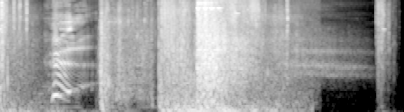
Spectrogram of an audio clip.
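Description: An assault rifle fires two shots.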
